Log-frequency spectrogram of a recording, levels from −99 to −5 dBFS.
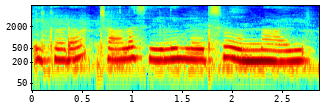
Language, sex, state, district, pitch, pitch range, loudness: Telugu, female, Telangana, Hyderabad, 235 Hz, 220-245 Hz, -13 LUFS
